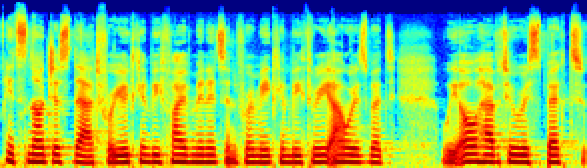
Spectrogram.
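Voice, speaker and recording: Low, smooth, flat-voiced woman from Israel. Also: normal speed. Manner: thoughtful, hesitant, many fillers. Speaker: yoga teacher, podcast guest. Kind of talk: casual interview talk.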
